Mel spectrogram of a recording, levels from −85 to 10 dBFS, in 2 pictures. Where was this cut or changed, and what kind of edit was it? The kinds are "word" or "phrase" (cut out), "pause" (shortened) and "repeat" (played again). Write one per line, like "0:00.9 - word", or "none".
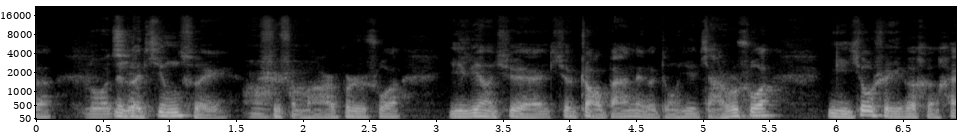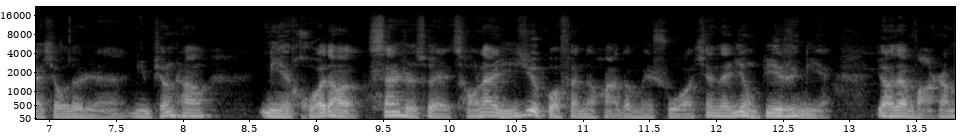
none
